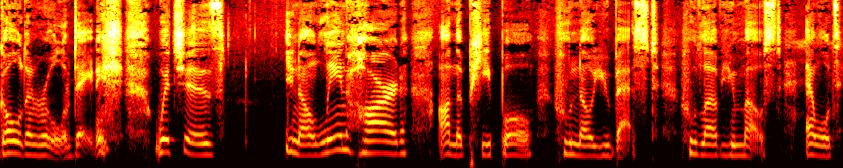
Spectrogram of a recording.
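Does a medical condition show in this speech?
No.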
